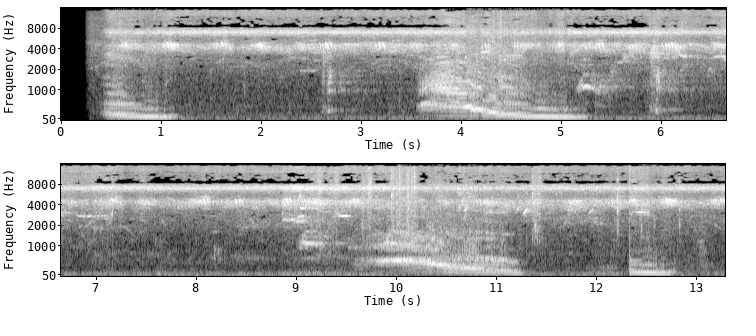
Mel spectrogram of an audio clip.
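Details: Tiger calling in the jungle of Nagarahole Tiger Reserve: deep, moaning roars, each sliding downward and lasting about a second, four bouts spread over thirteen seconds, with a steady high insect drone underneath.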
